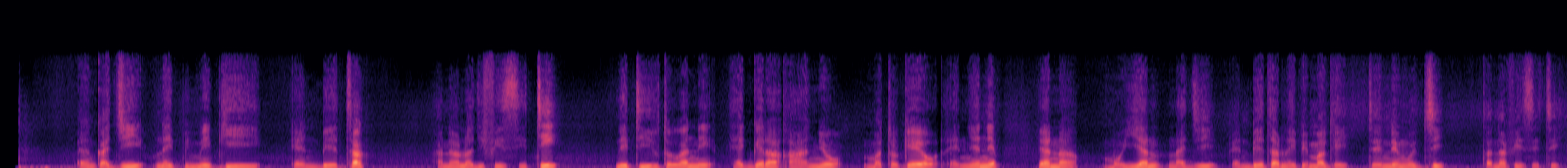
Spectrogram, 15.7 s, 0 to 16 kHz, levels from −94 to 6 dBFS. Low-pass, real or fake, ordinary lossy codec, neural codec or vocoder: 10.8 kHz; fake; none; codec, 16 kHz in and 24 kHz out, 0.9 kbps, LongCat-Audio-Codec, fine tuned four codebook decoder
